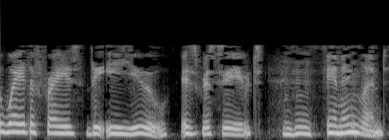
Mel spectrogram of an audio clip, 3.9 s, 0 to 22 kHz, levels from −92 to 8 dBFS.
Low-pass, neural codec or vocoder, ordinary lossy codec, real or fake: 7.2 kHz; none; MP3, 24 kbps; real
